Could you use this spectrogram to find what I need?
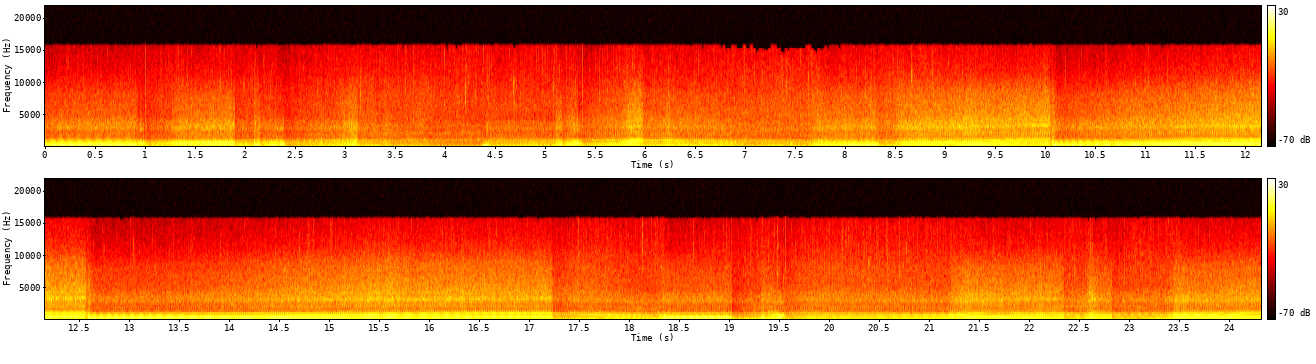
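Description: A sports car engine roars at high revs, rising and falling as the gears shift.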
